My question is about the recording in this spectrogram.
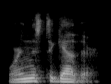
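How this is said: It is said warmly and soothingly.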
